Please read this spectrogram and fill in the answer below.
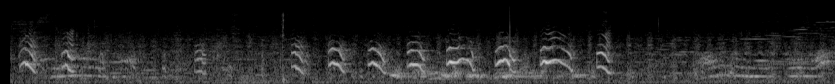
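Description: Newborn rough collie puppies, two days old, squeaking and whimpering at the teats: a quick series of about a dozen short, high cries that rise and fall, stopping about six seconds in.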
